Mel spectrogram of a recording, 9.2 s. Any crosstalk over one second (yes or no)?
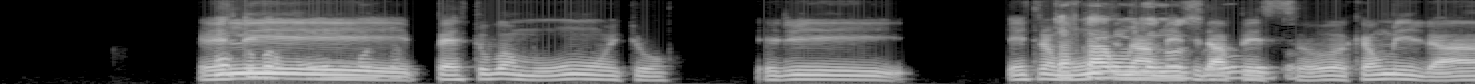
yes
